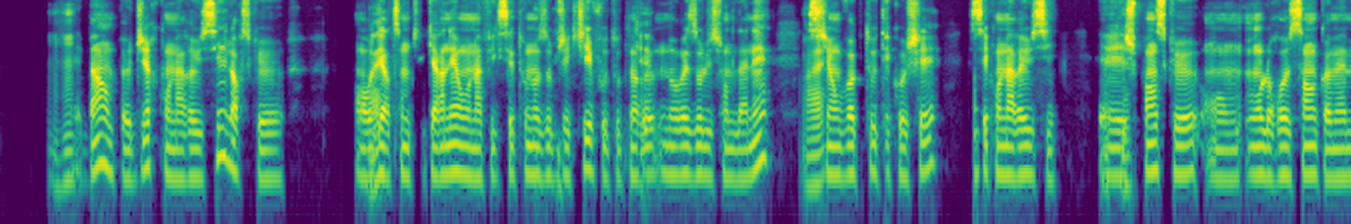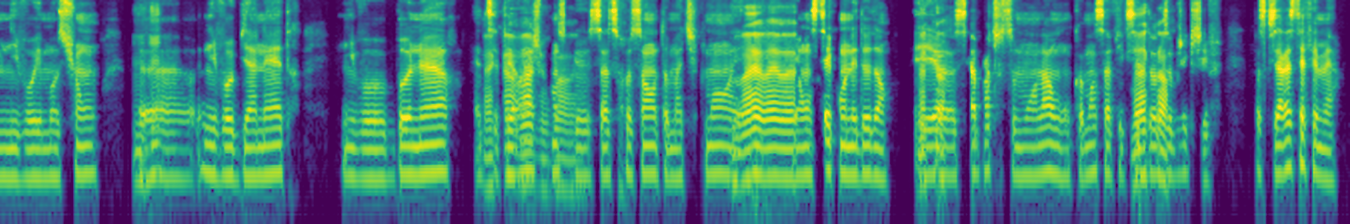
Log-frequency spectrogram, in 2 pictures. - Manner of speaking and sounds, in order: throat clearing; other background noise; tapping
- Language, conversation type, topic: French, unstructured, Qu’est-ce que réussir signifie pour toi ?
